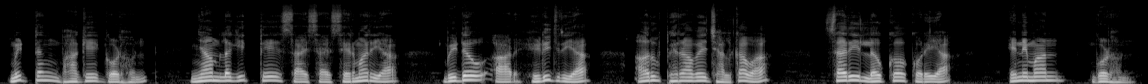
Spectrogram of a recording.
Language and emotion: Santali, neutral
